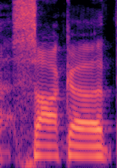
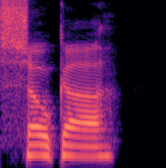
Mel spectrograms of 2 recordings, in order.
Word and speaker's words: Sokka: Uh, Sokka, they pronounced Soka.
